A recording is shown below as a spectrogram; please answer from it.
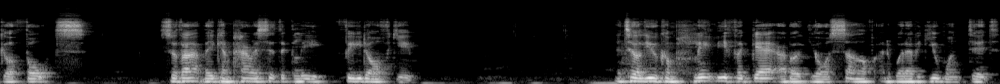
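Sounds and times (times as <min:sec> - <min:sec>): man speaking: 0:00.0 - 0:01.0, 0:01.6 - 0:04.2, 0:06.1 - 0:10.0.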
